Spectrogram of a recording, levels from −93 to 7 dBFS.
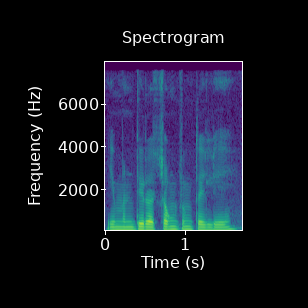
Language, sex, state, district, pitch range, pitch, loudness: Wancho, male, Arunachal Pradesh, Longding, 120-130 Hz, 125 Hz, -17 LUFS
